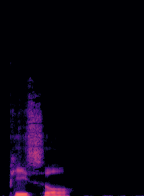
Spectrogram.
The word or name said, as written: Piso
